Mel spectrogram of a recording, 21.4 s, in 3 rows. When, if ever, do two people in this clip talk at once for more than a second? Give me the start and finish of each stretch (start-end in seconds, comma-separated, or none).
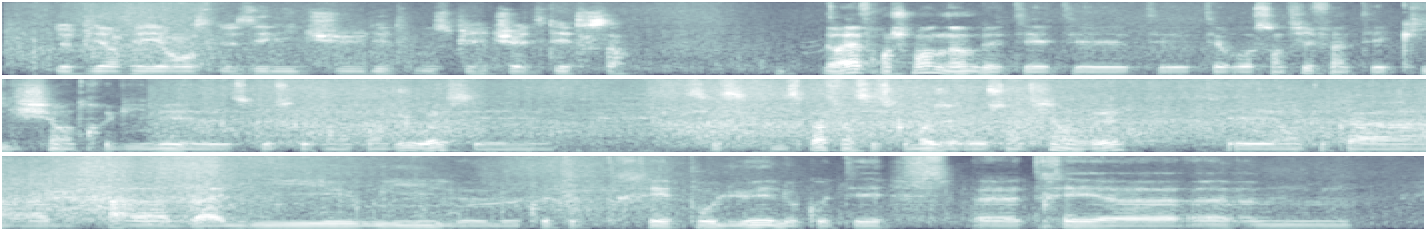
none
